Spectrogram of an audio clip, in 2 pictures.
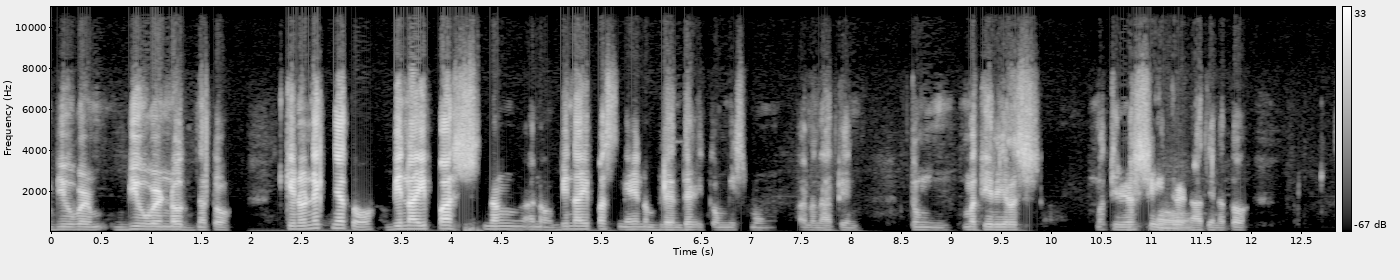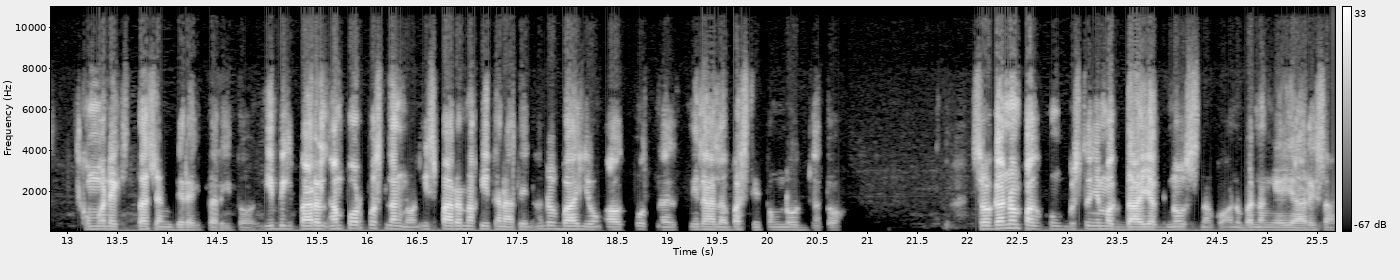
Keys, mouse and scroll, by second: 2.9 click, 5.7 middle click, 7.8 click, 12.4 middle click, 13.7 click, 15.9 middle click, 18.2 middle click.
